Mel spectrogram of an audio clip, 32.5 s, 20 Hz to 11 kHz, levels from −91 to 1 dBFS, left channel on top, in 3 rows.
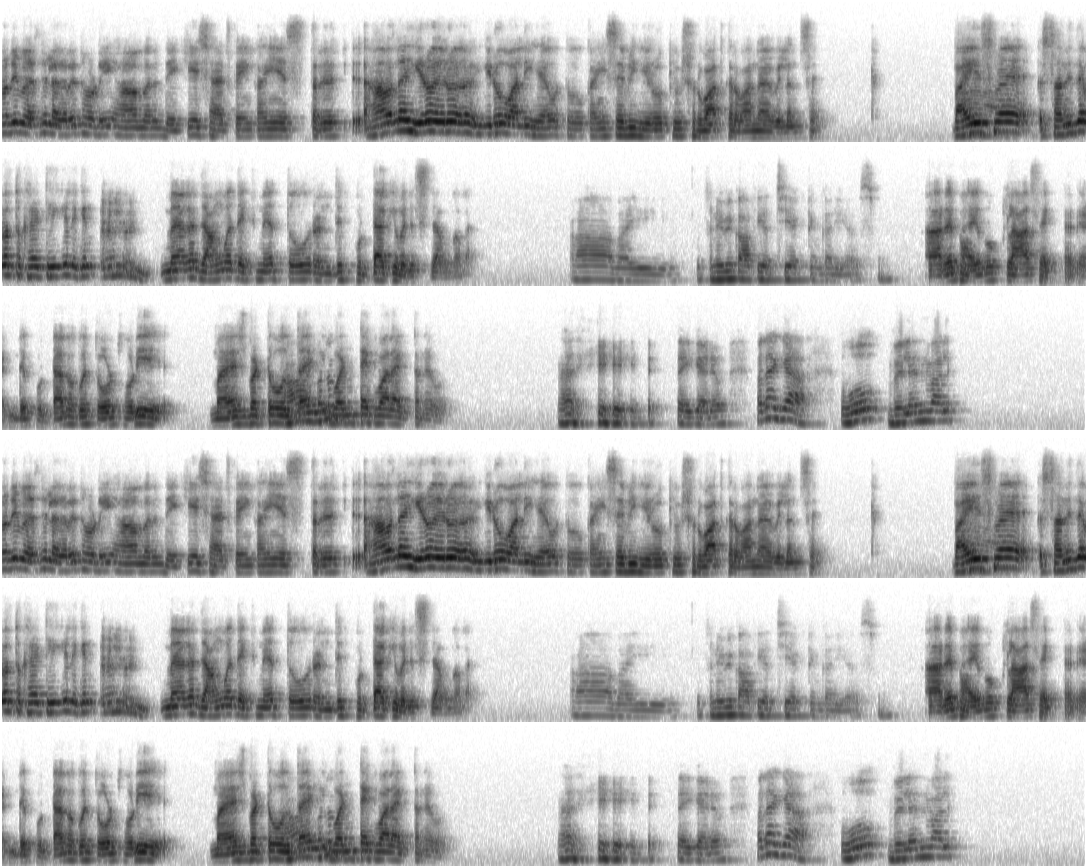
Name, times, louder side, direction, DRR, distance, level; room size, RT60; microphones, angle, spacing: voice 1, 0.0-8.2 9.5-15.5 20.1-23.3 23.8-26.1, equal, 5° right, 0.3 m, -18 dB
voice 2, 9.6-10.2 16.5-19.7 24.5-25.2 27.2-28.1 28.4-31.2, left 3 dB, 40° left, 0.6 m, -26 dB
5.1 x 4.0 x 2.6 m
head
